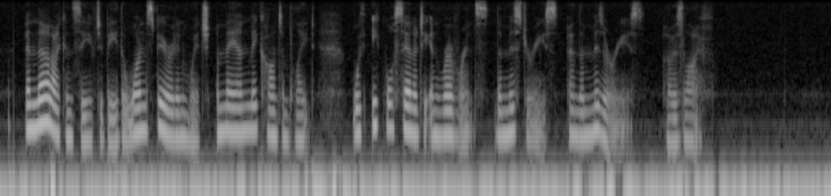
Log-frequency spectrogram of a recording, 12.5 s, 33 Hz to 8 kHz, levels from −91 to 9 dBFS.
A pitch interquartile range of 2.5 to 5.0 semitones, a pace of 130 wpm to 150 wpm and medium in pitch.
Yes: average, 4.0 semitones; slow, 135 wpm; medium, 180 Hz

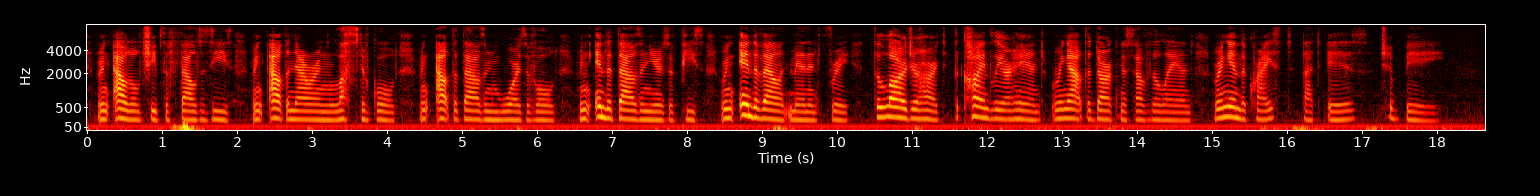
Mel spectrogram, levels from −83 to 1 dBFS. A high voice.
Yes: high, 205 Hz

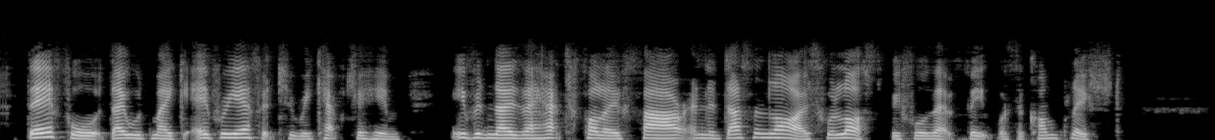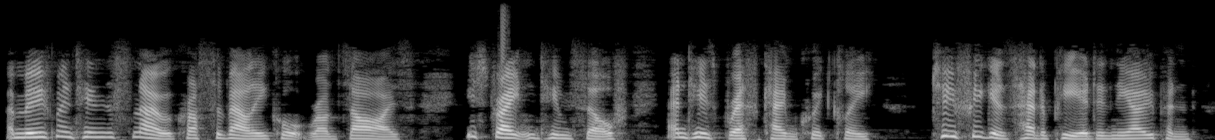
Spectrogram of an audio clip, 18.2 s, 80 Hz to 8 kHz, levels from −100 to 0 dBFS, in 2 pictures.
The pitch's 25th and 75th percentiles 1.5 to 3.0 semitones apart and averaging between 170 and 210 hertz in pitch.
No: average, 4.7 semitones; high, 190 Hz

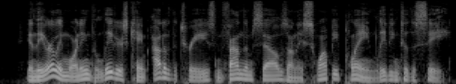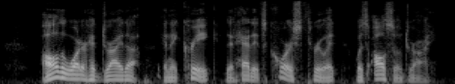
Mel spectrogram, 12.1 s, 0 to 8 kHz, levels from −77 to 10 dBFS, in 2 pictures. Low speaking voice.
Yes: low, 100 Hz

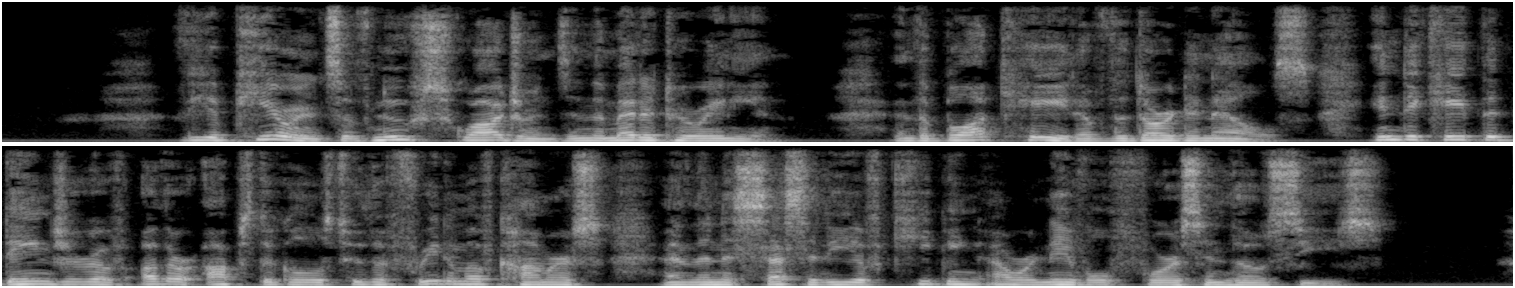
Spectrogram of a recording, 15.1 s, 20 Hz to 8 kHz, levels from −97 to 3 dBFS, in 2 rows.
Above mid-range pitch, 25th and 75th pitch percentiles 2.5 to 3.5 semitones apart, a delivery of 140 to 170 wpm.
No: low, 130 Hz; average, 3.0 semitones; average, 145 wpm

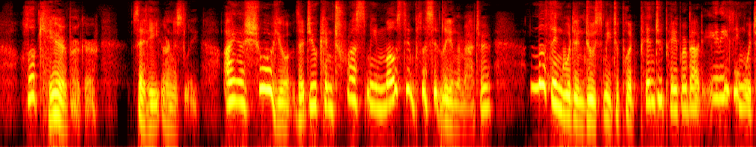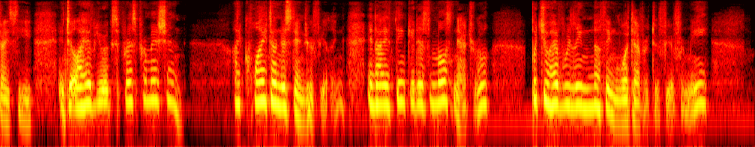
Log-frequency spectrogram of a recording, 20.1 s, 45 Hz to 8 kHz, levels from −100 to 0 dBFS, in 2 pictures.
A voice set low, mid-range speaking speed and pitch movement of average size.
No: high, 200 Hz; average, 180 wpm; average, 4.7 semitones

